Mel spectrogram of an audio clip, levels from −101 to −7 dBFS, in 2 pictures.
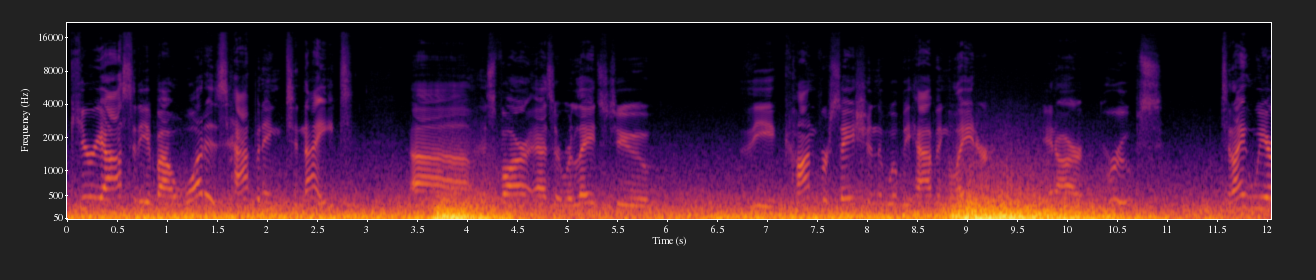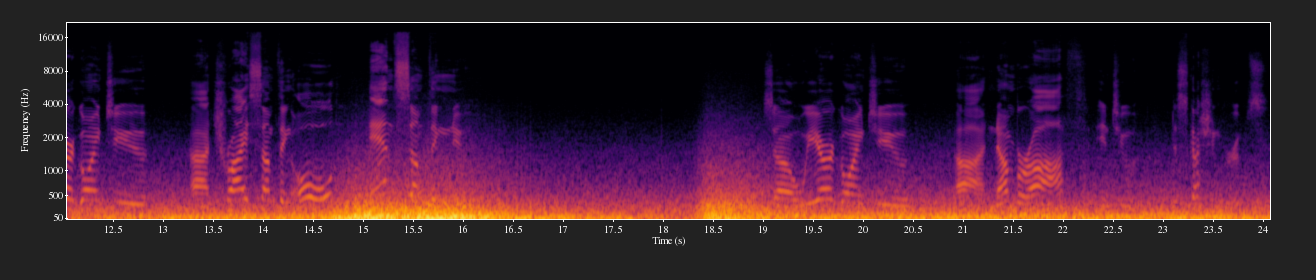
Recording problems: wind noise on the microphone; heavy; 1 dB above the speech

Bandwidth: 18 kHz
